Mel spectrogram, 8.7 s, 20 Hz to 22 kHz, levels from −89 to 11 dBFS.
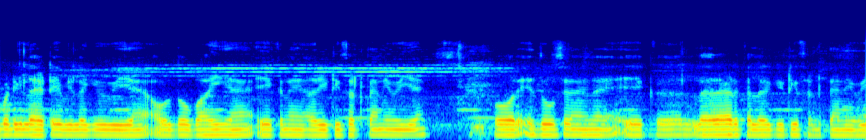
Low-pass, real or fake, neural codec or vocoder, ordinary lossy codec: none; real; none; none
